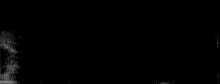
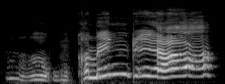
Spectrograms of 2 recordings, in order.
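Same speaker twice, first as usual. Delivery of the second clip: high, louder put-on granny voice; the wolf faking a sweet old lady, pitched way up; wolf posing as Grandma; 9 dB louder, much slower than usual. Wolf in Grandma's bed answers the girl, high loud fake granny voice. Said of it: "said the wolf".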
